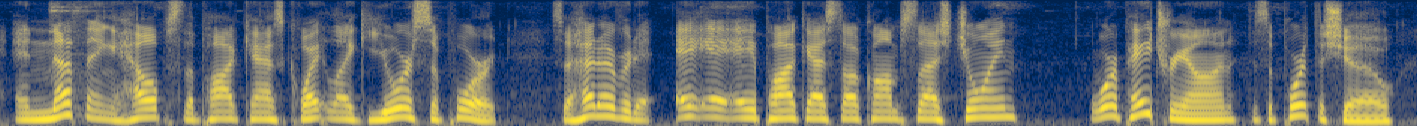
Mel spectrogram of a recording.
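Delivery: upbeat commercial read. Acted. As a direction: pitch it like a radio spot. Podcast ad read.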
